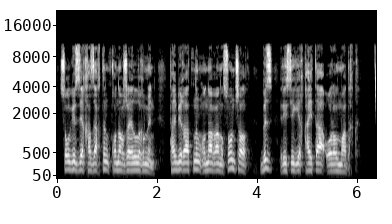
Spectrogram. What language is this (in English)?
Kazakh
